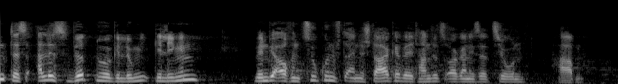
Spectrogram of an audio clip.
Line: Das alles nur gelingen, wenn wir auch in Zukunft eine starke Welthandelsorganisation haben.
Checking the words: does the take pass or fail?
fail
